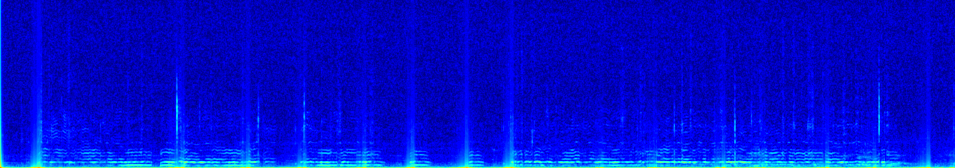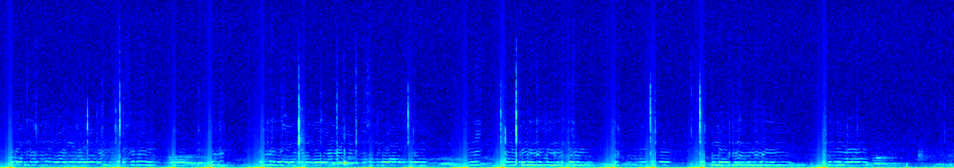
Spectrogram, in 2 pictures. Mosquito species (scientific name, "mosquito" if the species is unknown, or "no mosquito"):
Anopheles squamosus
